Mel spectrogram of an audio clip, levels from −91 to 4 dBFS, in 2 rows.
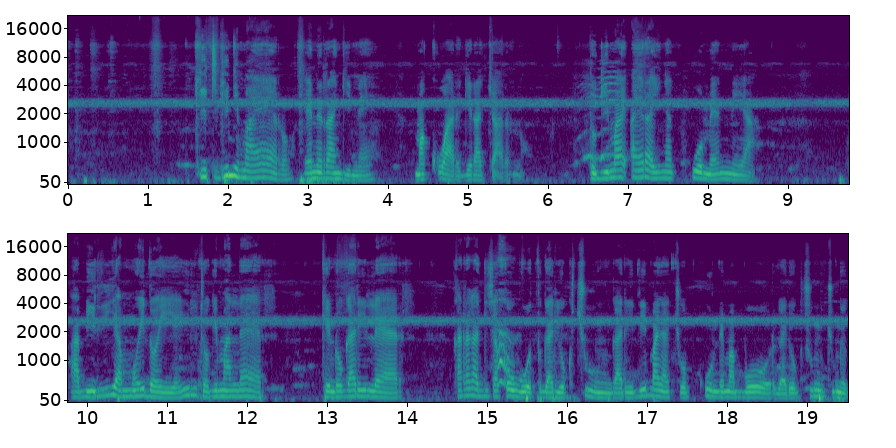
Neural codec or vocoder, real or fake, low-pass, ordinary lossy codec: vocoder, 44.1 kHz, 128 mel bands every 512 samples, BigVGAN v2; fake; none; none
